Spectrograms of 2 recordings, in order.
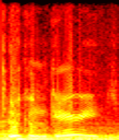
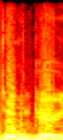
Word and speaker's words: Tucumcari: Tucumcari. Yeah. I think that's how you say it. Tucumcari, New Mexico.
